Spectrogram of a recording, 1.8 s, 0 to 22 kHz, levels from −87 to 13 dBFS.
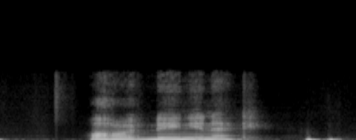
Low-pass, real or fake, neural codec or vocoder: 10.8 kHz; fake; codec, 16 kHz in and 24 kHz out, 0.9 kbps, LongCat-Audio-Codec, four codebook decoder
